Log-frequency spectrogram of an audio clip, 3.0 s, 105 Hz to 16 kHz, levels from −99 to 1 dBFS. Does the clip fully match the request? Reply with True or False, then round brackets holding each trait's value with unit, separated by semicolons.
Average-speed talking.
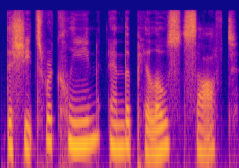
True (160 wpm)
